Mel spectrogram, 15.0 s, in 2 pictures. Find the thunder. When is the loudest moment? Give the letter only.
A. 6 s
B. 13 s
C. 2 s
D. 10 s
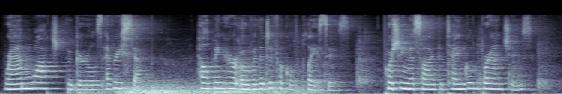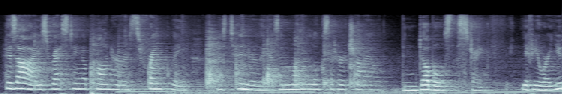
C.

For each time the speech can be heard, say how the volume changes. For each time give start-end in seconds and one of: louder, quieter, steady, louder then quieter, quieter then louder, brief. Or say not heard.
0.0-14.9 steady.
